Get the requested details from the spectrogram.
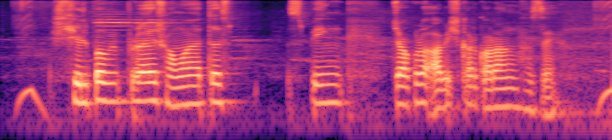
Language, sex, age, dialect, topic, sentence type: Bengali, male, 18-24, Rajbangshi, agriculture, statement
